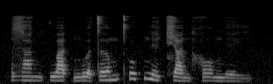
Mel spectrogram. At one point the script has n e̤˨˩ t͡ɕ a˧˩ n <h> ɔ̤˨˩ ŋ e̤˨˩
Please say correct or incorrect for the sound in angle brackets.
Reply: correct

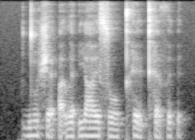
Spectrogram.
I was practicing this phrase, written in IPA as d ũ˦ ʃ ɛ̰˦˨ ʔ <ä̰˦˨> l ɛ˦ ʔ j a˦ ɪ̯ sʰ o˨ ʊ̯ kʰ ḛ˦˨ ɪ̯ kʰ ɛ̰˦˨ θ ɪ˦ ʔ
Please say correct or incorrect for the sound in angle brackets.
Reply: correct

